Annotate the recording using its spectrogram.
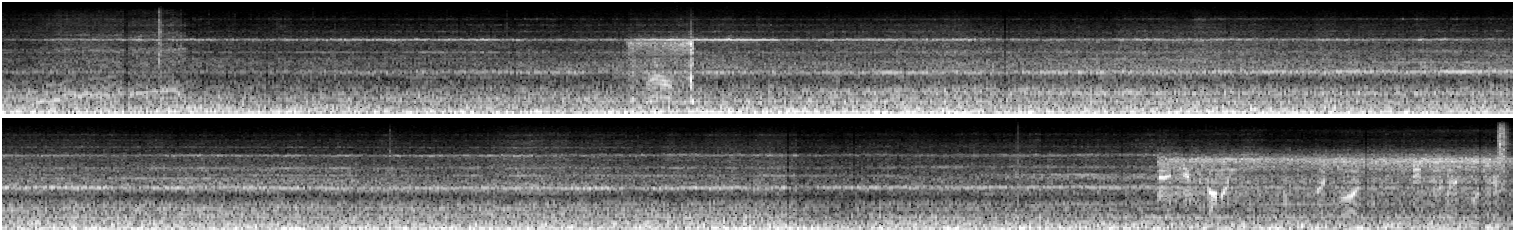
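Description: Diesel locomotives running as they move past, a steady low engine drone heard through a car window.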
